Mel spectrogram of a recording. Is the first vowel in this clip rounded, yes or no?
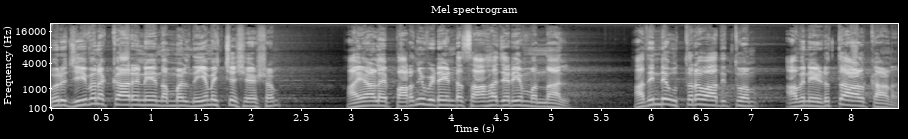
yes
